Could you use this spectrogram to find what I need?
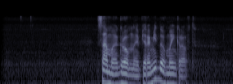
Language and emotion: Russian, neutral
